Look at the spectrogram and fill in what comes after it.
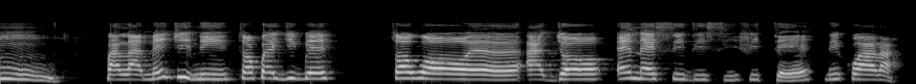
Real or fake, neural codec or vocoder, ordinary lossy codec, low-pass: real; none; none; 7.2 kHz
